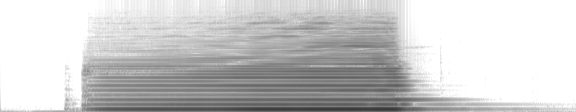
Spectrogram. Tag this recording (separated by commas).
Musical instrument, Music, Bowed string instrument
